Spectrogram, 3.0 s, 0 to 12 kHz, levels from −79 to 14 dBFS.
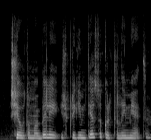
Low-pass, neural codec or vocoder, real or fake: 10.8 kHz; none; real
